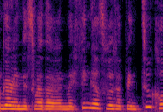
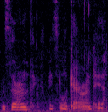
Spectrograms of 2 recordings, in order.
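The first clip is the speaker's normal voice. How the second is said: whispering; 15 dB quieter, much faster than usual. Real, not acted. Quiet exploring whisper.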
